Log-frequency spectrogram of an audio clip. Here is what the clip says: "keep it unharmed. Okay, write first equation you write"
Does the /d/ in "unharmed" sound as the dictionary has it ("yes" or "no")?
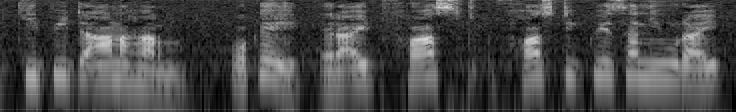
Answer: no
